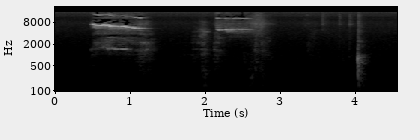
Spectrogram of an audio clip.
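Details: Jack, a white Shiba Inu unable to get his hoof chew out, lets out a loud high-pitched descending whine, then a softer second whine, followed by a single sharp knock.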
